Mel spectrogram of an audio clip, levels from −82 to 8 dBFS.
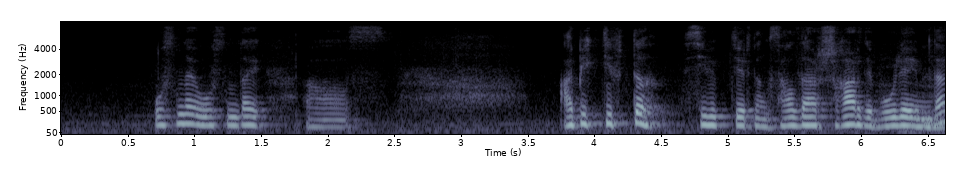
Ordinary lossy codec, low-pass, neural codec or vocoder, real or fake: none; 7.2 kHz; none; real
